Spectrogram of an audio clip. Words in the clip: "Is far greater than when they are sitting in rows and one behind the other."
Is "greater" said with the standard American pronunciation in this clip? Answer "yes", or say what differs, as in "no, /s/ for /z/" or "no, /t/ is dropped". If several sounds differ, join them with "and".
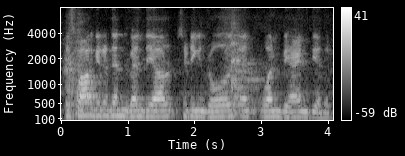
no, /ɹ/ is dropped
